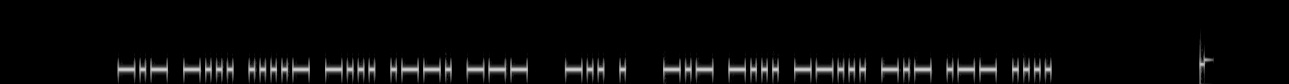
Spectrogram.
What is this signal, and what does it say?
Morse code, heard as a keyed tone, about 22 wpm, 700 Hz. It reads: KB4BPO DE KB7KWH
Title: USA Callsign DE Callsign - 6 Characters - 22wpm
